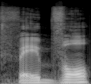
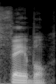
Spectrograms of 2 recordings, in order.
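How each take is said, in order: First: It ends with a 'ville' syllable. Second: It sounds like the ordinary word 'fable'. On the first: The speaker calls it wrong. "or like Fabville" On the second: The speaker calls it right. "No, it's Fable"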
